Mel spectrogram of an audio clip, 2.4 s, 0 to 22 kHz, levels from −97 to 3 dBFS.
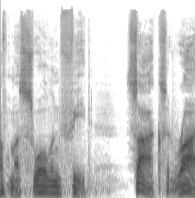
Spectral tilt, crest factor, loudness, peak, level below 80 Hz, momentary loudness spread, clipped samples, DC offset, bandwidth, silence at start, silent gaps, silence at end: -5 dB/octave; 18 dB; -32 LUFS; -12 dBFS; -48 dBFS; 9 LU; under 0.1%; under 0.1%; 18 kHz; 0 s; none; 0 s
